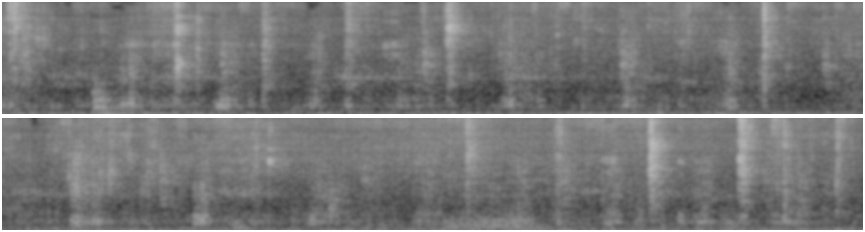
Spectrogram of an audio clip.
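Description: Faint chewing and biting of a large sheet of raw kelp, heard as a scattering of small, irregular mouth clicks and smacks.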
